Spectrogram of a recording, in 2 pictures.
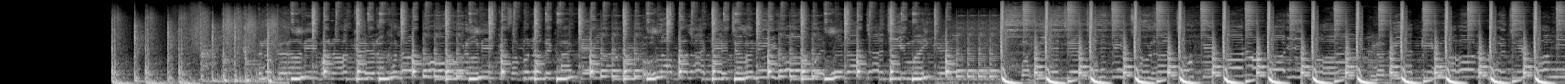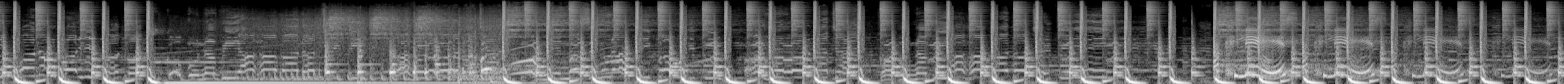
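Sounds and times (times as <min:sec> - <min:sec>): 
Bhojpuri song remix with hard dholki: 0:01.1 - 0:31.2.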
